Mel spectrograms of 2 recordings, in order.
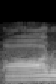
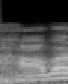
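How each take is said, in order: First: The word begins directly with a vowel sound. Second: The word begins with an audible h sound. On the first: The speaker calls it right. "ये एच जो हमारा है ये silent है" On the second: The speaker calls it wrong. "इसको हम लोग हावर नहीं पढ़ते हैं"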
